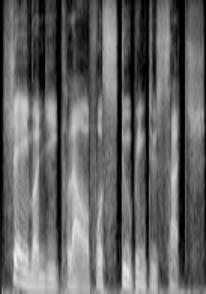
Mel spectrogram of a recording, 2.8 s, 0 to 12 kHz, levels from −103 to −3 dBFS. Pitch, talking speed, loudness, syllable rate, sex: 110 Hz, 175 wpm, -20 LUFS, 3.8 syllables/s, male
